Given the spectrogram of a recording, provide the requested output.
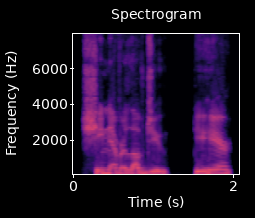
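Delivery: high, insistent outburst; impassioned cry. A narrator's reading. Gatsby insisting to Tom about Daisy, impassioned cry. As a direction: cry it out, pitched well up. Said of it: "he cried".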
